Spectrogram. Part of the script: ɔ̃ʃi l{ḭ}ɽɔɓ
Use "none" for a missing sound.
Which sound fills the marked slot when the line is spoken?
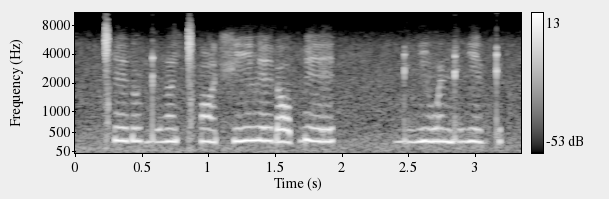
i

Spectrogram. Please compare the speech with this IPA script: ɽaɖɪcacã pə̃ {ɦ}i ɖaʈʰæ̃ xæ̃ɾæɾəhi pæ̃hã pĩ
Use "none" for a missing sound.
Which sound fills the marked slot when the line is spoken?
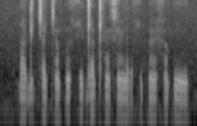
h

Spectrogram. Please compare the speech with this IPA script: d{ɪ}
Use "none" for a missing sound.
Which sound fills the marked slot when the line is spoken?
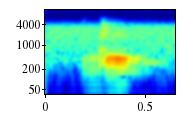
ɪ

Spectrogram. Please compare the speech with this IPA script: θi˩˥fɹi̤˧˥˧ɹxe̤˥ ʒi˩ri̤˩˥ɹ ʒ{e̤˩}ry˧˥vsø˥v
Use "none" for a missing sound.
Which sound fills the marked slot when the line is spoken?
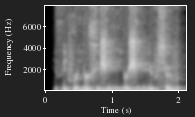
e̤˩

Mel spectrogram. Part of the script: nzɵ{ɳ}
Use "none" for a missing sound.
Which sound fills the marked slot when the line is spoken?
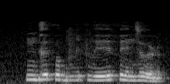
ɳ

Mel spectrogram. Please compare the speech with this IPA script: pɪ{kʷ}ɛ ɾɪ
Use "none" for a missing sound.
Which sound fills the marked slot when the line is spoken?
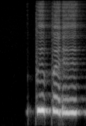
p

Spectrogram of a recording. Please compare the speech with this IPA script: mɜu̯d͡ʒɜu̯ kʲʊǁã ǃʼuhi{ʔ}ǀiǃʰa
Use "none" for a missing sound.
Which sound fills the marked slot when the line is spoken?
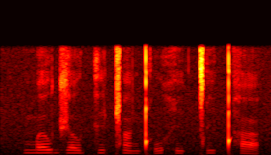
ʔ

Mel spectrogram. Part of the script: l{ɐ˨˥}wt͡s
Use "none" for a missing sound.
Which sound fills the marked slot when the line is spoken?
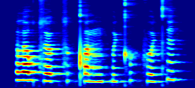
ɐ˧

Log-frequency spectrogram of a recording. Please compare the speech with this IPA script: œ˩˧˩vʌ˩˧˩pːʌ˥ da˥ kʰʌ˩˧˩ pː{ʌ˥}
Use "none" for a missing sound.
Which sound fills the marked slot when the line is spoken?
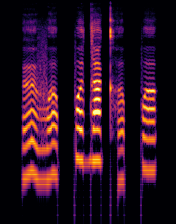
ʌ˥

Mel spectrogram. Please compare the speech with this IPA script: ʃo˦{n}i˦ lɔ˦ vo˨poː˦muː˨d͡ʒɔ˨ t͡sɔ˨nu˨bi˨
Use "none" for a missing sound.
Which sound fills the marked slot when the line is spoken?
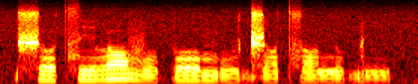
t͡s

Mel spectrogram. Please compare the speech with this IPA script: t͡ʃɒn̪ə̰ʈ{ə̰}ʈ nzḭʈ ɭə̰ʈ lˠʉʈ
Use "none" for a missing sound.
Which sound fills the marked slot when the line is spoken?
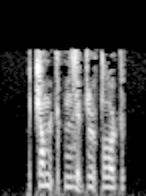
ɔ̰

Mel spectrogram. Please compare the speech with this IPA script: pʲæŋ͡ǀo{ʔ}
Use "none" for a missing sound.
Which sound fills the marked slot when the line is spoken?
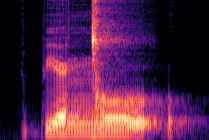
ʔ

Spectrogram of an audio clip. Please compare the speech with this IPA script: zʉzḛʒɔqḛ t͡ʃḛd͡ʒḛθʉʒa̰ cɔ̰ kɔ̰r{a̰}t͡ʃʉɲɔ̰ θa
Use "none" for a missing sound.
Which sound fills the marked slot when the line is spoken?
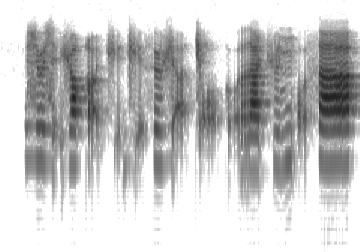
a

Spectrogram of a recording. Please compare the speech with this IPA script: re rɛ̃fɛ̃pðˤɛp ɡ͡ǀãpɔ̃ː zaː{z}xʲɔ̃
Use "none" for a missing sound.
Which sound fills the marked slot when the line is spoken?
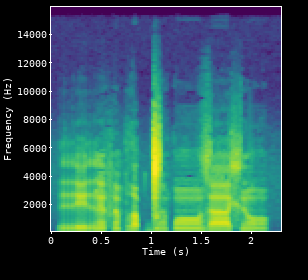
none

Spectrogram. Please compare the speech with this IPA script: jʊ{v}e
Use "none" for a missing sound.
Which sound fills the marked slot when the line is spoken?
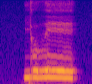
ð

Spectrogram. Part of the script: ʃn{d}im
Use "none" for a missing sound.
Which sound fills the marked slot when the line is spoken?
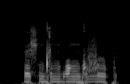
d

